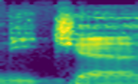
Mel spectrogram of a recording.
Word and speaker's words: Nietzsche: gonna go ahead and this is from Nietzsche and some pronounce his name Nietzsche so whichever you prefer that's okay with me whoever fights the monster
